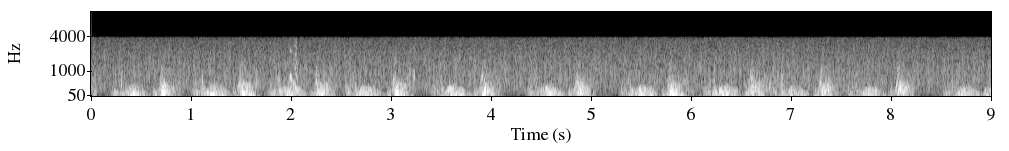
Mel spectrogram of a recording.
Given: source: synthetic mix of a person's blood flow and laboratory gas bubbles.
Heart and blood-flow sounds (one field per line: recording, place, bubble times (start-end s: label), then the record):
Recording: Doppler ultrasound of blood flow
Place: precordium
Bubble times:
1.96-2.10 s: bubbles
3.21-3.25 s: bubbles
From the record:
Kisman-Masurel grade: 121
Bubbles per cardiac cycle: 1 to 2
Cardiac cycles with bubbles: 10 to 50%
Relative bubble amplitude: barely perceptible (0.100 to 0.250)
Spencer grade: 2 (many but less than half of the cardiac periods contain bubble signals, singularly or in groups)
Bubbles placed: anywhere in the cardiac cycle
